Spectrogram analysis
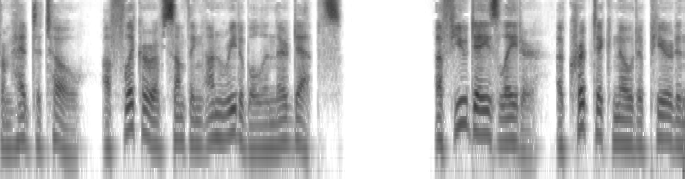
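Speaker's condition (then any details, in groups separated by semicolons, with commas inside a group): No condition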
